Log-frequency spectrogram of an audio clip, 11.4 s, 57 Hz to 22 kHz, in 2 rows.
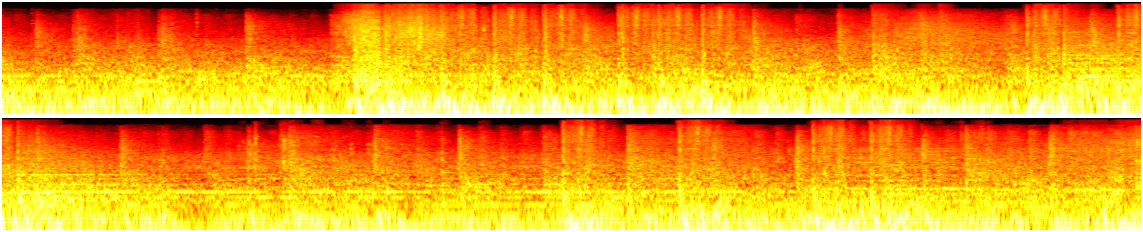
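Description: Heavy artillery from a double howitzer booms through a Warhammer 40K animated battle scene, loud repeated blasts and rumbling gunfire filling the whole stretch with dense, continuous impact noise.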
